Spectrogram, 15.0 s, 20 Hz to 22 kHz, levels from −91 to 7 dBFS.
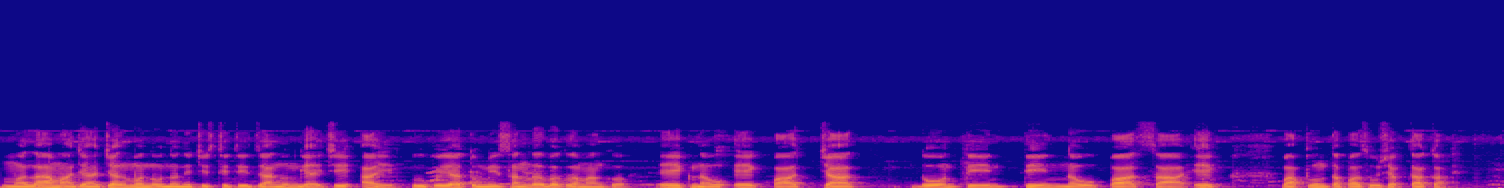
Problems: background sounds at intervals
